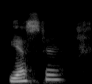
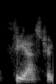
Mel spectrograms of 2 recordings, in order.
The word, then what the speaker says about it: Theaster: And how do you pronounce this? Yeah. Yester? Theaster Gates.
